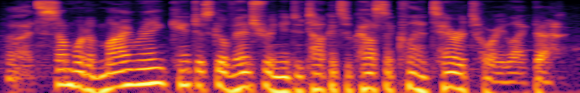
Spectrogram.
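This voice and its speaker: A man's voice: medium pitch, lively intonation, fast, a little hiss or hum, natural voice. An actor playing a nervous young male servant who stammers and speaks humbly. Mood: worried.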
